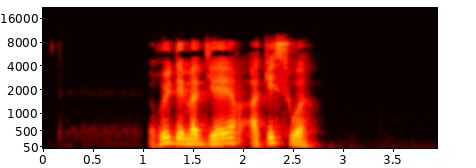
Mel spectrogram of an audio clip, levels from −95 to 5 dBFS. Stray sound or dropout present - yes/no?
no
